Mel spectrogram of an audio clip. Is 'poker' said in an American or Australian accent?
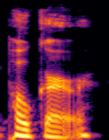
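American. American accent, with an R sound at the end. Americans can understand it. "I really have to Americanize"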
